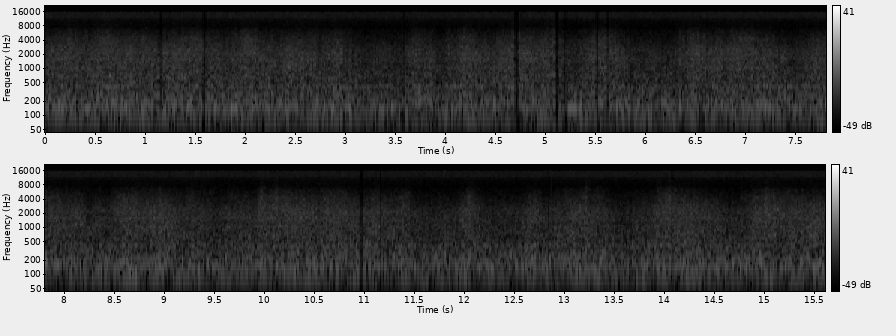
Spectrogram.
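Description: An electric fan whirs steadily nearby.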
